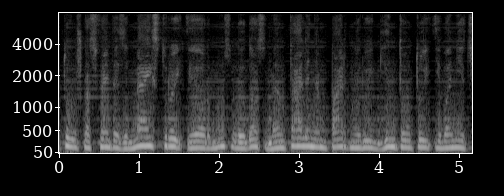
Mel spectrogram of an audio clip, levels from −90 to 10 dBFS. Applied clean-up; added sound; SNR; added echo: neural separator model SepFormer DNS4.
